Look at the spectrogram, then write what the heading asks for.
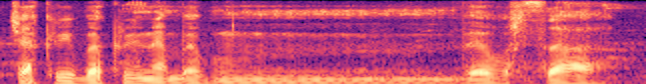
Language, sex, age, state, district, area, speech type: Santali, male, 60+, West Bengal, Paschim Bardhaman, urban, spontaneous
